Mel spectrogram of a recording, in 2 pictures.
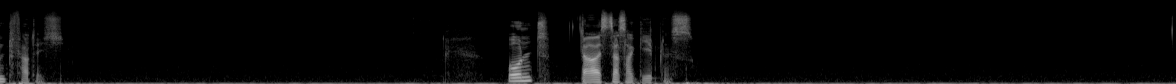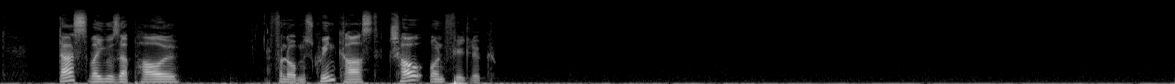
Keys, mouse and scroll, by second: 4.2 click, 6.0 click.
